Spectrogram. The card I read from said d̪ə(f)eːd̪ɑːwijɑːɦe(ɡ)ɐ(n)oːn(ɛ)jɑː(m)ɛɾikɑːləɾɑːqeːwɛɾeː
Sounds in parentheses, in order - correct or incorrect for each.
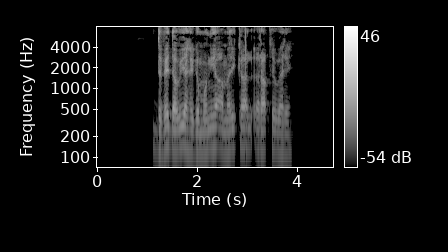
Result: incorrect: v, correct, incorrect: m, incorrect: i, correct

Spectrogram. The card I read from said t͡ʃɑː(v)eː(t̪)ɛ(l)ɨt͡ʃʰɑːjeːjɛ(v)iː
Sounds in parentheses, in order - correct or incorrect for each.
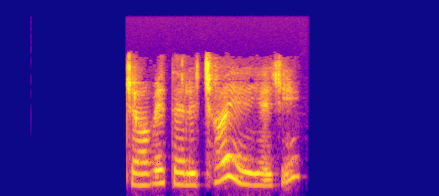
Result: correct, correct, correct, incorrect: ʒ

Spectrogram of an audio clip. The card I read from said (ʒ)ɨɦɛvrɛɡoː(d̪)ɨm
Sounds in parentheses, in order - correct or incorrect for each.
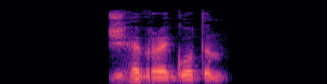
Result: correct, incorrect: t̪

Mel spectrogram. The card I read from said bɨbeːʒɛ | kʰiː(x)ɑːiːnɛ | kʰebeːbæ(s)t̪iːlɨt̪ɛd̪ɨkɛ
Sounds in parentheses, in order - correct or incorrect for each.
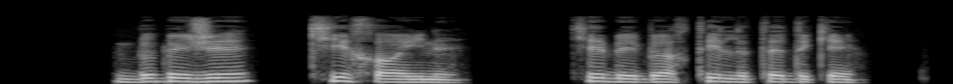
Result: correct, incorrect: x

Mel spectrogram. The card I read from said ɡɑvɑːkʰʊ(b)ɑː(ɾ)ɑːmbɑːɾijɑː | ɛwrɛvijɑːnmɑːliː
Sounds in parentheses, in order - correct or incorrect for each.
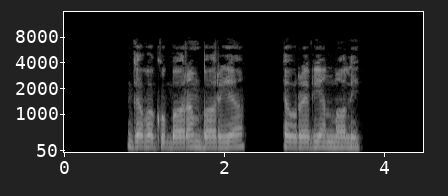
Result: correct, correct

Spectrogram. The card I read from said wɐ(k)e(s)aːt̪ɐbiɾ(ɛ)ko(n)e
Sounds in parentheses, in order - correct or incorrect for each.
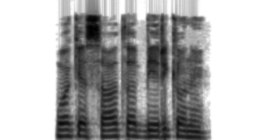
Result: correct, correct, incorrect: i, correct

